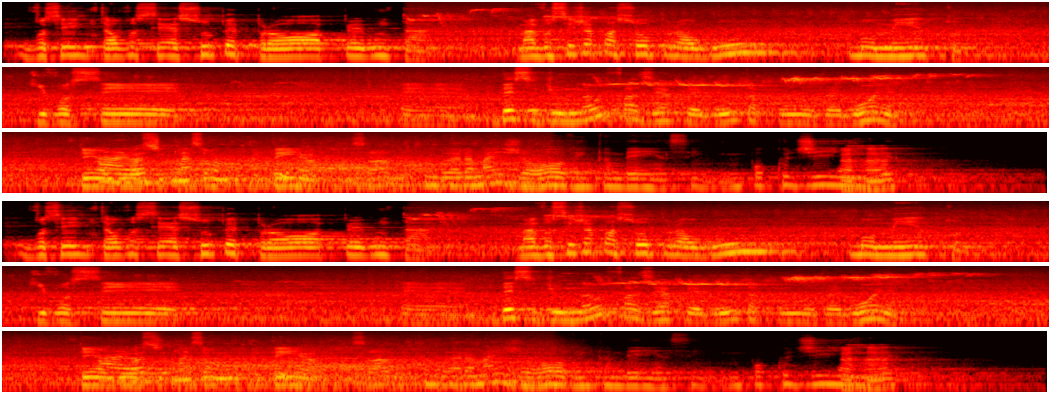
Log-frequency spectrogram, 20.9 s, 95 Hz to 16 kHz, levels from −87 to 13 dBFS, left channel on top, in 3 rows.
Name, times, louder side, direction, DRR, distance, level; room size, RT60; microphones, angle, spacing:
voice 1, 0.1-2.9 3.4-5.1 5.6-6.5 7.2-8.2 9.6-13.0 14.5-15.4 15.8-16.1 16.4-16.7 19.5-19.9, left 1 dB, 10° left, 11 dB, 0.6 m, -29 dB
sound 1, 2.7-17.6, left 1 dB, 45° left, 5.0 m, -35 dB
voice 2, 14.6-15.9 16.3-20.0, left 2 dB, 75° left, 10 dB, 1.2 m, -32 dB
26.5 x 15.0 x 6.8 m, 2.5 s
head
